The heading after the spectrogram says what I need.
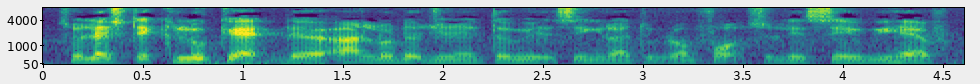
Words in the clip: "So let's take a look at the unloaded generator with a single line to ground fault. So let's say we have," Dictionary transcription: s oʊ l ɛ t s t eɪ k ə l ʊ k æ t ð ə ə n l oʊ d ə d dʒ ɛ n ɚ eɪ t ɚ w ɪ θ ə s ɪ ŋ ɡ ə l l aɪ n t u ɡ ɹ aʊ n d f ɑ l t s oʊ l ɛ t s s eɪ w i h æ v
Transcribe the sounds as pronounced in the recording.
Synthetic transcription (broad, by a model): s oʊ l ɛ t s t eɪ k ə l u k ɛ t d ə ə n l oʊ d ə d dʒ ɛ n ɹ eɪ t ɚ w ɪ ə s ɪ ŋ ɡ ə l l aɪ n t u ɡ ɹ aʊ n f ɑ t s oʊ l ɛ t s s eɪ w i h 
